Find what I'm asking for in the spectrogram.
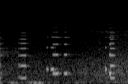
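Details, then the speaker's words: Minelab Equinox 800 in Field 2 mode, sensitivity set too high: erratic bursts of tones and beeps as the detector chatters; lowering sensitivity to about 18 and below quiets it. "so you can hear the detector chattering right now my sensitivity is too high so what I want to do is make sure that I lower this down"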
